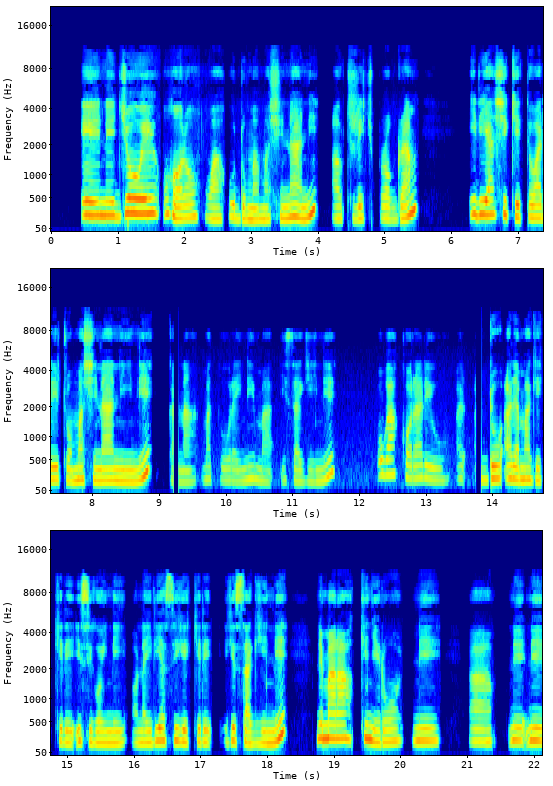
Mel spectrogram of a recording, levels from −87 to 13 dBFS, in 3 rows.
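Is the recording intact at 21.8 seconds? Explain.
No. At 21.8 s the speech carries the same damage heard across the whole clip, likely MP3 compression at a low bitrate. Nothing comes through above about 11.2 kHz, a hard treble ceiling of the kind an encoder sets when bits run short. Below it, weak frequency components drop in and out from frame to frame, giving a plainly audible watery, swirling texture, chirpy sibilants and smeared onsets, consistent with a rate near 49 kbps.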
